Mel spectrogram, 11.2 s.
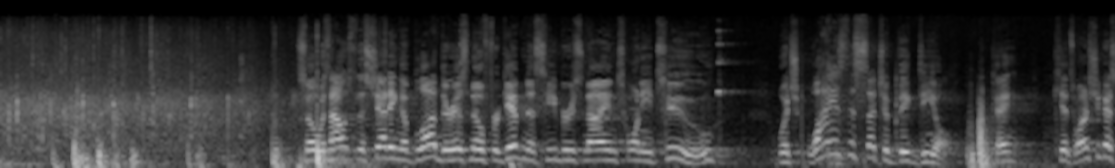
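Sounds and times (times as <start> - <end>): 
audience applause: 0.0 - 3.2
speech: 3.0 - 11.1.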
